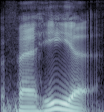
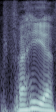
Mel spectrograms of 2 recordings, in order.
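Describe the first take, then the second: First: The word's parts are said clearly apart. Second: The word's parts are run together. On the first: The speaker calls it right. "এই শব্দগুলো আলাদা করে দিতে হবে" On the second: The speaker calls it wrong. "ফাহিয়া বলা যাবে না"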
